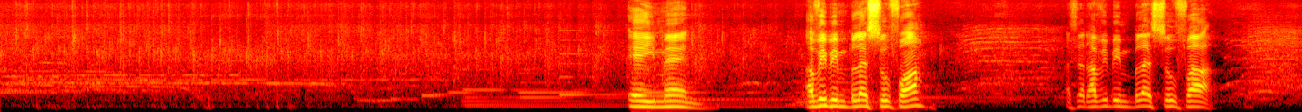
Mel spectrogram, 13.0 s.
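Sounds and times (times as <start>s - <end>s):
audience clapping hands: 0.0s - 10.4s
speech: 6.3s - 7.1s, 8.0s - 9.3s, 10.7s - 12.2s.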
